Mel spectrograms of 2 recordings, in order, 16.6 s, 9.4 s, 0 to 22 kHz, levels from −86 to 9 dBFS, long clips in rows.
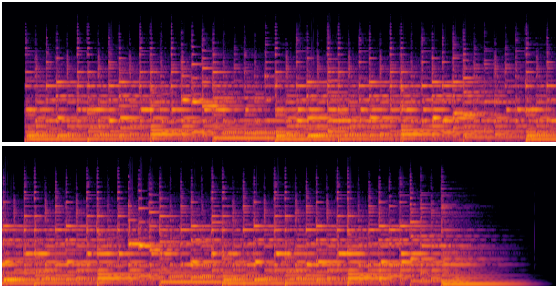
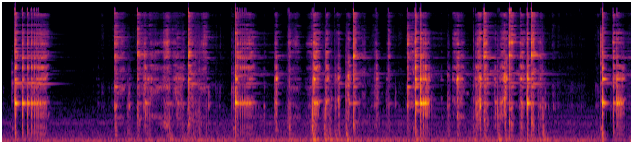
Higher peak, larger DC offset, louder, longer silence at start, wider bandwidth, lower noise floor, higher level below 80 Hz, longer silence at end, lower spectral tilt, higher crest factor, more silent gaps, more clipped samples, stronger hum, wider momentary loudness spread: second, -4 dBFS vs 0 dBFS; neither; about the same, -16 LUFS vs -17 LUFS; first, 0.35 s vs 0.2 s; second, 11.5 kHz vs 19 kHz; about the same, -45 dBFS vs -45 dBFS; first, -34 dBFS vs -42 dBFS; first, 0.45 s vs 0.1 s; first, -6 dB/octave vs 0.5 dB/octave; second, 14 dB vs 20 dB; neither; neither; neither; second, 6 LU vs 18 LU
